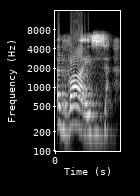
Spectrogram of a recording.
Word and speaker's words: advise: So advice is a noun, and we have advise. Advise is a verb. Take note of the Z and the pronunciation. The first one is advice. The other is advise.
